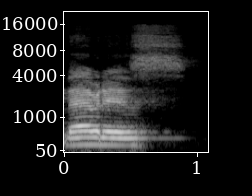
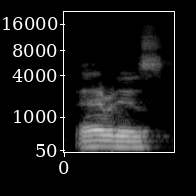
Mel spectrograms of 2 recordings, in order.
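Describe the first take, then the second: First: Said in the usual way. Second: Soft, low repeat; low echo. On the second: Real, not acted. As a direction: echo it under your breath, pitched down. Lower echo of same words.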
